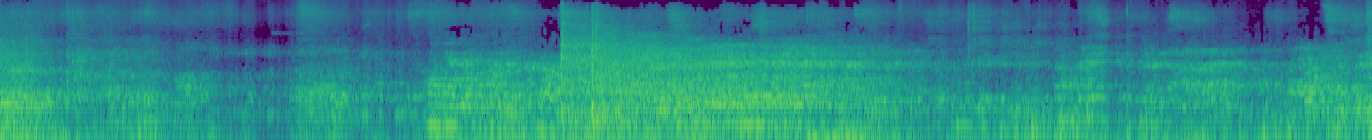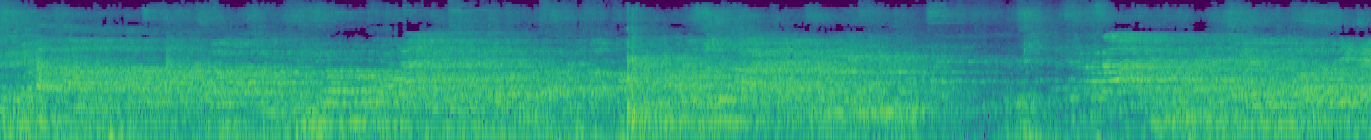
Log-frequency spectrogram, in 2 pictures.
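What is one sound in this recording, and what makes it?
Young men shout and call to each other in a large echoing hall.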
